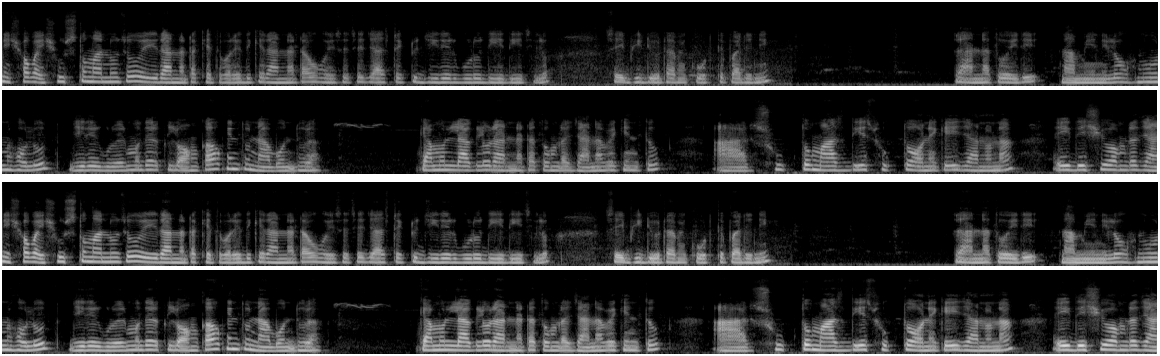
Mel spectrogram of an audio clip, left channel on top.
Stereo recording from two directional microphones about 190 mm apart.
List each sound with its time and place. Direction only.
0.0 s speech: 15° right (ahead or behind)
9.5 s a woman's voice: 20° right (ahead or behind)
